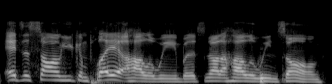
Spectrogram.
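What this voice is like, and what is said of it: Put-on Southern US accent. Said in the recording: “the southern accent you gave him”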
